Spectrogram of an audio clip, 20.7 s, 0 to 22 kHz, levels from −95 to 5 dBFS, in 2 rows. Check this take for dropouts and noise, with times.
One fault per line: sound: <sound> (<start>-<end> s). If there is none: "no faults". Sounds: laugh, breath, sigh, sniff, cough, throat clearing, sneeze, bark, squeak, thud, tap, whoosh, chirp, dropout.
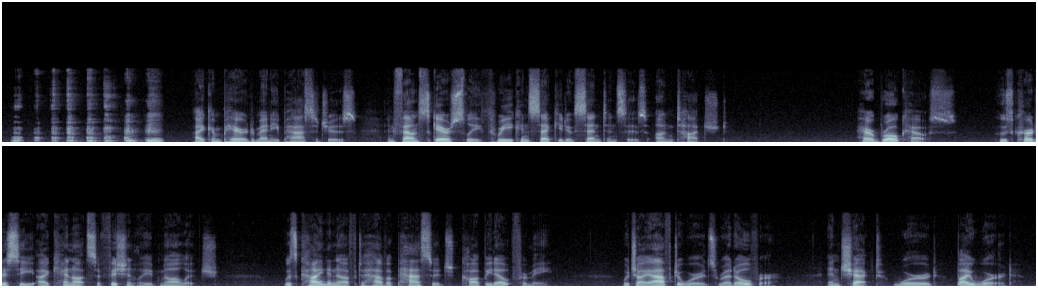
sound: throat clearing (0.1-1.6 s)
